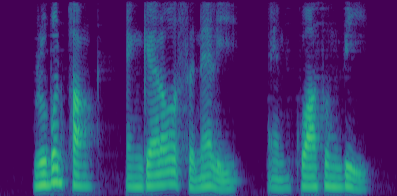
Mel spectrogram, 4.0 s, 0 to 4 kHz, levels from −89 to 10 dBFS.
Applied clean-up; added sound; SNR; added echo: neural mask model DeepFilterNet 3.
